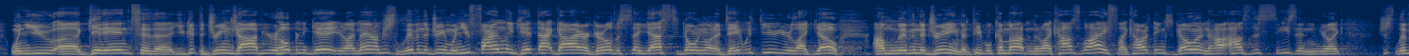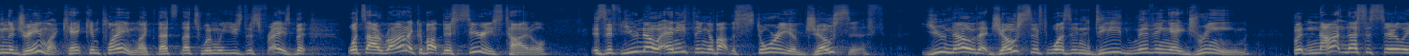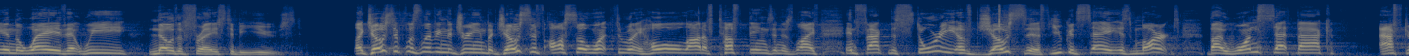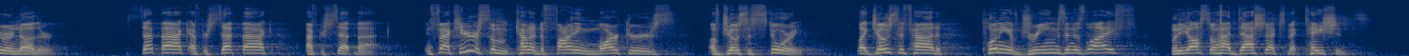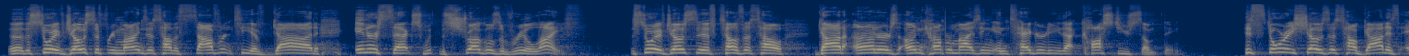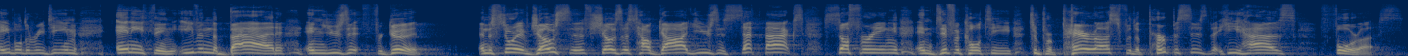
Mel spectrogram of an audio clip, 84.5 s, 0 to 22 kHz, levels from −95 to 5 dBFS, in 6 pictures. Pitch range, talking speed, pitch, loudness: 195-240 Hz, 190 wpm, 220 Hz, -34 LUFS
